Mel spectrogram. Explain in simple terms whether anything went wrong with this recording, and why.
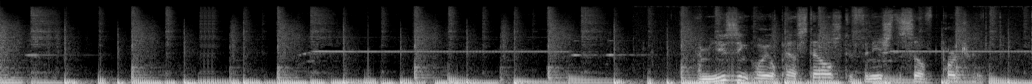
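Yes, something went wrong: a repeated buffer, three times. The playback device ran short of fresh audio, so it replayed the last small chunk it had, about 40 ms long. At 2.04 to 2.16 s that chunk plays three extra times, giving a quick stutter. At 3.68 s and 9.36 s it repeats once, heard as a brief stutter. Each repeat joins abruptly, and nothing is skipped, so the sound just runs a little late.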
